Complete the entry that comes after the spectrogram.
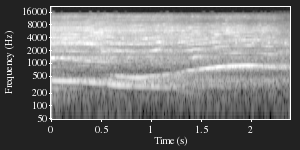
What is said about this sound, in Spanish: Madre mía. Esas ballenas son una pasada. Esas ballenas boreales. Entonces tenemos a ver, ahora, empieza ahora. Son silbidos.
